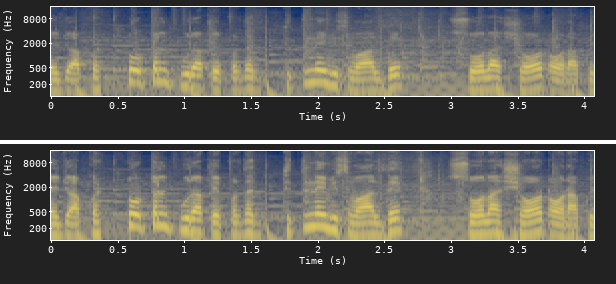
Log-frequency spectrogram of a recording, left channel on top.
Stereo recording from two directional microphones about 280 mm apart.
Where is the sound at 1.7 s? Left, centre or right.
Right.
